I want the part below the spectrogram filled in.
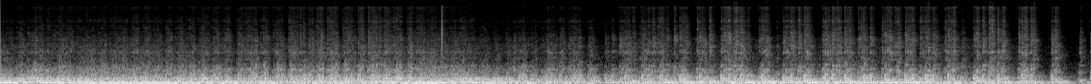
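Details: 1974 Chrysler Newport with a slightly tuned 440 V8, first start after a rebuild with new bearings, open headers, phone-recorded: a deep even rumble swelling and settling with throttle blips, no knocks or ticks; healthy.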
